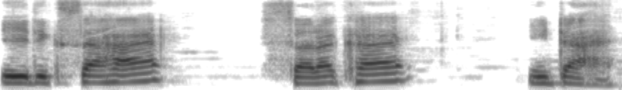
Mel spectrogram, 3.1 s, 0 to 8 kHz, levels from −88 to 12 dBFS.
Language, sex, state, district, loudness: Hindi, male, Bihar, Sitamarhi, -17 LUFS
